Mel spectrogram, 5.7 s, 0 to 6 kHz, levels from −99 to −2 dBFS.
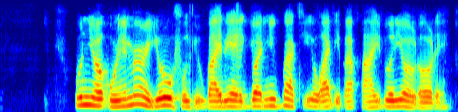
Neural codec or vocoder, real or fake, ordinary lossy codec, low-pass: codec, 24 kHz, 0.9 kbps, WavTokenizer, small release; fake; none; 5.4 kHz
